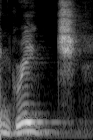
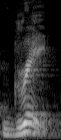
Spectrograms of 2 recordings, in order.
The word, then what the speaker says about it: great: Cuidado com a pronúncia do T no final. Não é great, é great. T mudo.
